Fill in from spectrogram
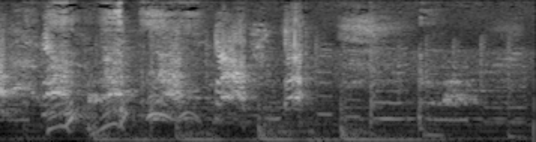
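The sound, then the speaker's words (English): A dog barks repeatedly in quick, uneven bursts of sharp yelps, loud, over a rough, noisy background that continues after the barking eases. “Still barking.”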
